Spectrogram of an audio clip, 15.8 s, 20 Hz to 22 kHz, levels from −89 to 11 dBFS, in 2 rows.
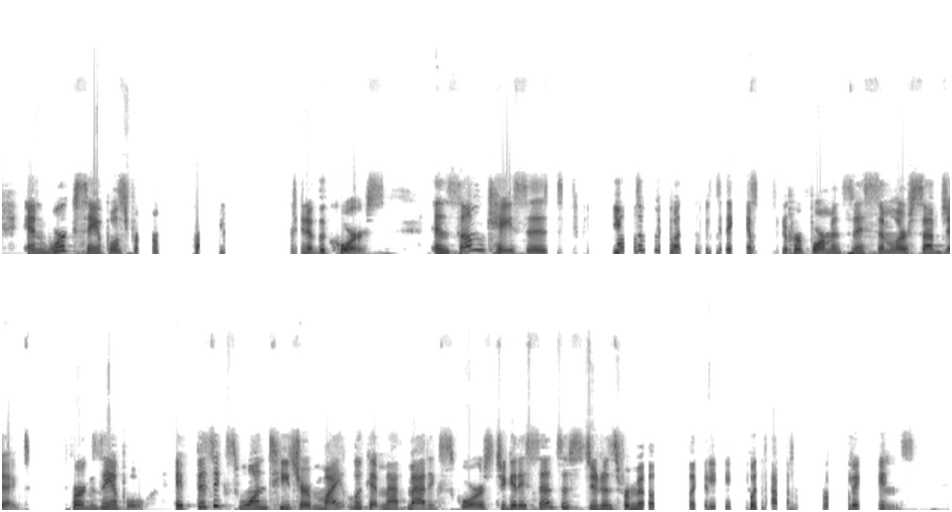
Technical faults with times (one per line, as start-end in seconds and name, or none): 1.11-2.53 digital broadcast dropout
4.52-6.55 digital broadcast dropout
8.11-8.47 digital broadcast dropout
13.23-15.27 digital broadcast dropout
